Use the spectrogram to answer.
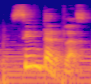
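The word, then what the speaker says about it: Sinterklaas: নিয়ে লেখেন নিউইয়র্কের ইতিহাসে অলুন্দজরা সেন্ট নিকোলাস কে উচ্চারণ করতেন সিন্টার ক্লাস আর এই সিন্টার ক্লাসই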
